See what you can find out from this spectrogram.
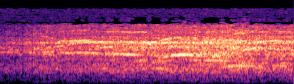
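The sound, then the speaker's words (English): A crowd cheers the Yale team as it runs onto the field at a college football match, a broad, continuous roar that swells slightly and holds steady to the end. “Dear me, what's happened? They're cheering the Yale team.”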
